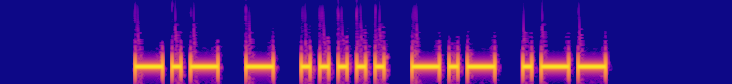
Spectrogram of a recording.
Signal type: Morse code

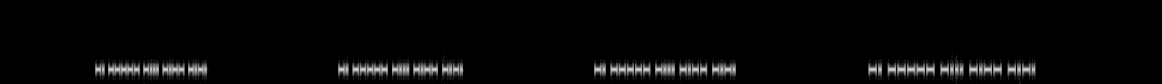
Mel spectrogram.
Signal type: Morse code

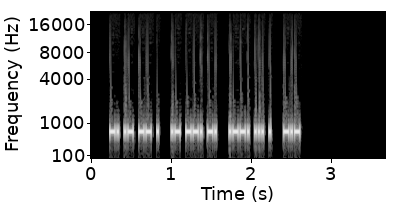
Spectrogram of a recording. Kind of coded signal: Morse code

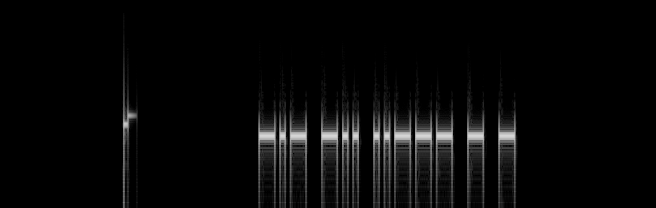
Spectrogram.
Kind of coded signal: Morse code

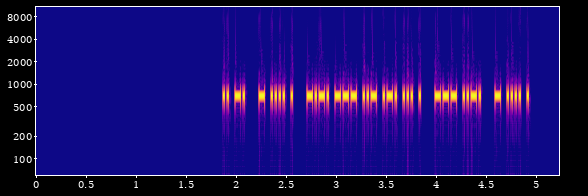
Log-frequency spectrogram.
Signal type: Morse code

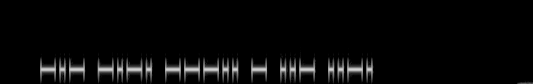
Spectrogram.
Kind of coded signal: Morse code

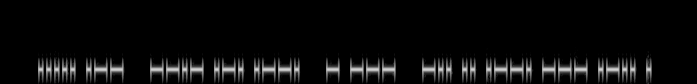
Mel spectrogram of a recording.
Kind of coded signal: Morse code

